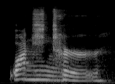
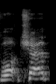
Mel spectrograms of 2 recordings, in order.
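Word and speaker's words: Wachter: are always watching ah her name is spelled w a c h t r watch her gotcha W Watcher I definitely thought it was like yeah uhhuh it's in Debbie's mind as Watcher but it's not spelled that way so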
